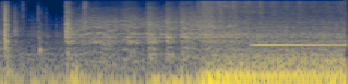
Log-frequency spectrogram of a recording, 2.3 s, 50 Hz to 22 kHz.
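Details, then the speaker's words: 2007 Hummer H2 6.0 V8 with 144,000 miles, cold start cranking into a rough idle with a faint light ticking under the rumble; small exhaust leak, said to often go away once warm. "got a little exhaust leak i heard that but not bad these six liters do that as they get a little older get a little exhaust leak usually when it warms up they go away"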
